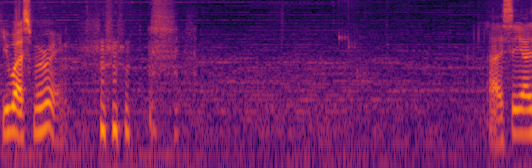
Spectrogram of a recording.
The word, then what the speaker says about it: Marine: this game a bit i always thought it was pronounced like maron because it seems to be a bit more of a pronunciation that makes sense but yes marine i say i don't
